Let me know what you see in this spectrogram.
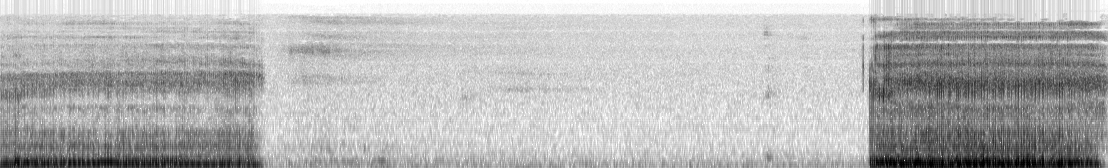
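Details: Two loud, rough, buzzing breaths with a quiet pause between them from a sleeping pit bull dog; snoring.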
